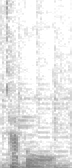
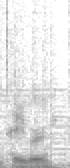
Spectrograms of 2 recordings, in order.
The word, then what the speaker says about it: Tabor: of the game right it's Tabor tab Tabor Tabor that's much better than Taber it's a lot closer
